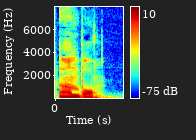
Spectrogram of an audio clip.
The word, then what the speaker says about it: Humble: They don't pronounce the H. Humble.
